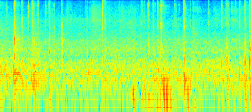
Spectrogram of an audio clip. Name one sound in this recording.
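Keys clatter as someone types quickly on a keyboard nearby.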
